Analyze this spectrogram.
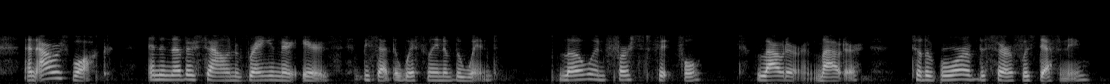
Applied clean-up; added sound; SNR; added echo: neural separator model SepFormer DNS4.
